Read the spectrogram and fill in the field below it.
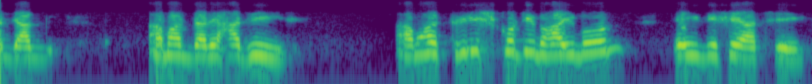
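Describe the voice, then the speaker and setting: A spiritual discussion speaker with a voice on the high side reads letters on a group conference call, explaining them didactically and repeating phrases. The audio is tinny and band-limited, with no echo.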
